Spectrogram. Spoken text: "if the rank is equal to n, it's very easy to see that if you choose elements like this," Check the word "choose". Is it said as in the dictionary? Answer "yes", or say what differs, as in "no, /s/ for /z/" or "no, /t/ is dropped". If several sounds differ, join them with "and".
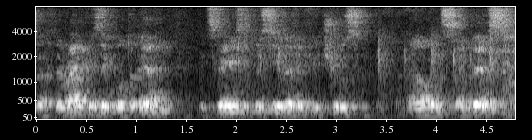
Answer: yes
